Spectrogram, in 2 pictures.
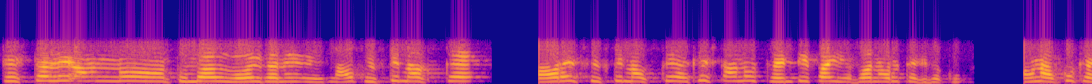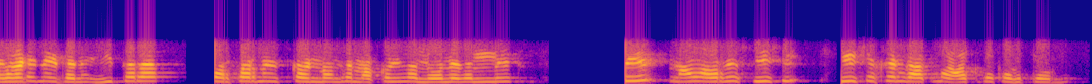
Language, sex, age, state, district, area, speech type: Kannada, female, 18-30, Karnataka, Chamarajanagar, rural, conversation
